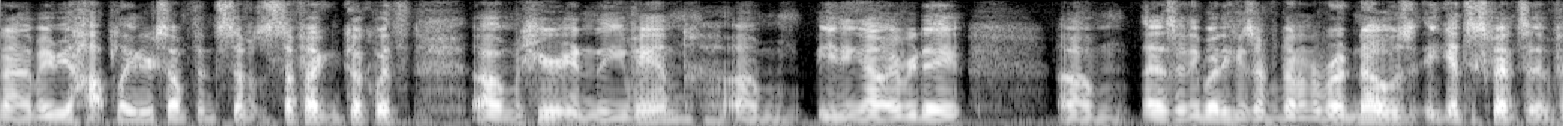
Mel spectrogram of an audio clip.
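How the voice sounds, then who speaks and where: A man with a fairly low voice talks loosely and unhurriedly, filling pauses with ums. He is recorded inside a van, and the sound is close and dry with no echo. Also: darkish tone. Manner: rambling and easygoing, many ums and you-knows. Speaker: van expediting driver vlogger. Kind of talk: casual talking-head vlog.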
